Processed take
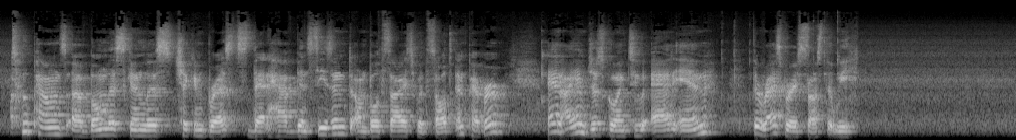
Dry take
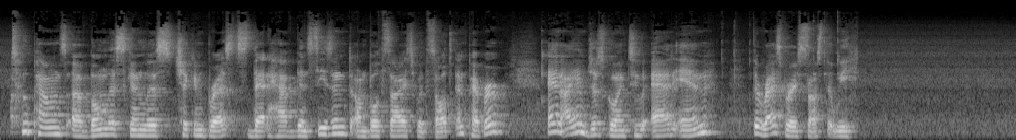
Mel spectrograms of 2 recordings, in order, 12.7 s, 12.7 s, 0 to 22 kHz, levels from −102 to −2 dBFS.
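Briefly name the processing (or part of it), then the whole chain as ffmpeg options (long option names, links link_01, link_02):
laptop speaker: -filter_complex "[0:a]asettb=1/sr,asplit=3[link_01][link_02][link_03];[link_01]atrim=end=7.484[link_04];[link_02]atrim=start=7.48:end=8.59,asetpts=PTS-STARTPTS,afade=type=in:duration=0.004:curve=qsin,afade=type=out:start_time=1.106:duration=0.004:curve=qsin,bandreject=frequency=1700:width=7.8[link_05];[link_03]atrim=start=8.586[link_06];[link_04][link_05]acrossfade=duration=0.004:curve1=hsin:curve2=qsin[link_07];[link_07][link_06]acrossfade=duration=0.004:curve1=qsin:curve2=hsin,highpass=frequency=320:width=0.5412,highpass=frequency=320:width=1.3066,equalizer=frequency=1400:width_type=o:width=0.57:gain=5,equalizer=frequency=2100:width_type=o:width=0.3:gain=5,alimiter=limit=-19dB:level=0:latency=1:release=29"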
